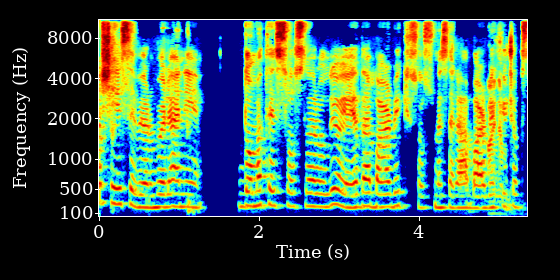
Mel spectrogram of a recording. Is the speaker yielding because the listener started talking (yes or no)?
yes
